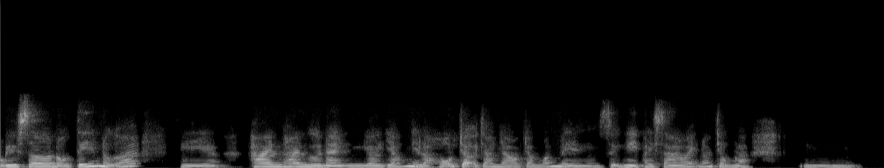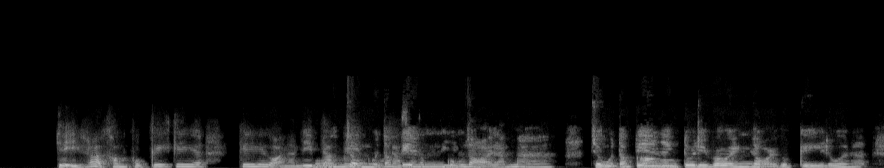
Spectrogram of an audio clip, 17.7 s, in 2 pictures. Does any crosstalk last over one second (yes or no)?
yes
